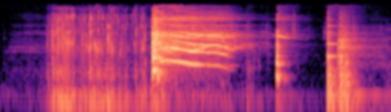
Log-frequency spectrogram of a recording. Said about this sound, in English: That sounded like an actual sound bit. It was actually me slurping on water. That was totally real.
